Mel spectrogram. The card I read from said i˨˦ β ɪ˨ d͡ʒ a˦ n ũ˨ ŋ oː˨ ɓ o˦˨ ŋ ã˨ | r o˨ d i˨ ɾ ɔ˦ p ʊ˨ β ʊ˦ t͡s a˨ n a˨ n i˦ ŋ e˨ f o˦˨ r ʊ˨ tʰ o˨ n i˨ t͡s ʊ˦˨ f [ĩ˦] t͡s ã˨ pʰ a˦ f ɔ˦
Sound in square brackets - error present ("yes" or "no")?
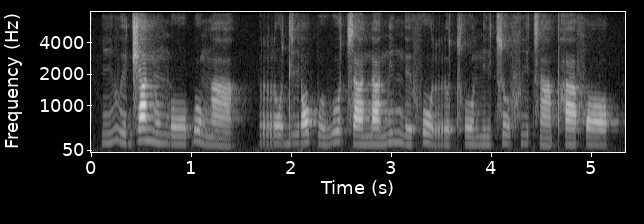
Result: yes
